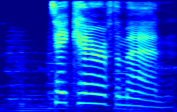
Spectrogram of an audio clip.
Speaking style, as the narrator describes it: Kara shouts

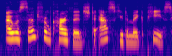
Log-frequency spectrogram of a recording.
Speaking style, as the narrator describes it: he said,

